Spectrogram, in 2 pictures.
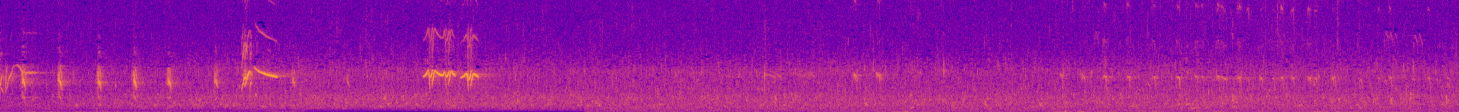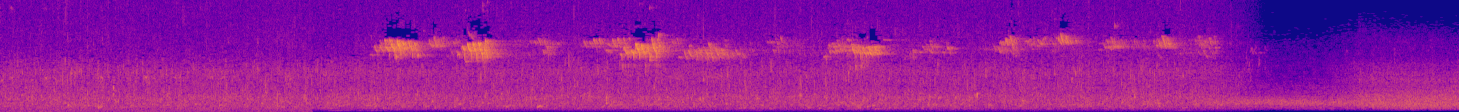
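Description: Small wild birds calling: a quick run of sharp ticking notes, a couple of louder calls, then a series of high, thin calls, over a steady background hiss.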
